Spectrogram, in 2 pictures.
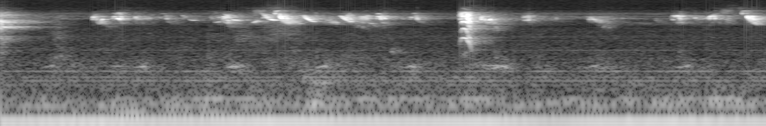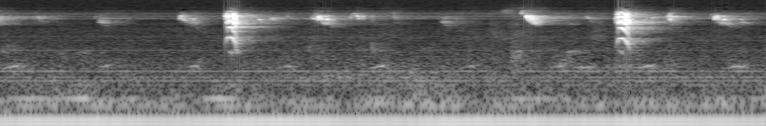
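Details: White-throated seedeater (golinha) singing in azulão style to excite birds: high, short warbled phrases, each punctuated by a sharp snapping burst roughly every three seconds, over a quiet background.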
